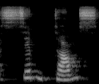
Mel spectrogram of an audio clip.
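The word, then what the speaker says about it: symptoms: un resfriado algunos síntomas la palabra síntomas se pronuncia semtoms y se escribe de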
